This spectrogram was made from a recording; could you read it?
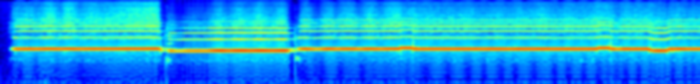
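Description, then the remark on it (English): Bird song of loud, clear flute-like tones: long sustained whistled notes at a steady pitch, broken by two brief dips and a few small wavers, with no voices. “And singing consists of two parts. First, some loud flute tones.”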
